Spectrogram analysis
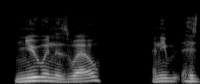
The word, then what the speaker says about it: Nguyen: and he he's English F me and he pronounced his own name Newan as well and he his dad never corrected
